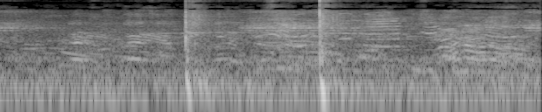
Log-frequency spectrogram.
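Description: A ball is struck with sharp thumps.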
